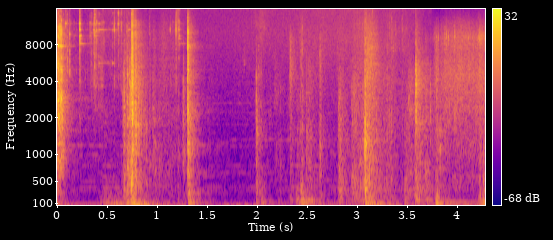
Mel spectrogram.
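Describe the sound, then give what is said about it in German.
Keys jangle as a studio door is unlocked: a few sharp metallic clicks and rattles at moderate loudness, with no talk. “Können wir ins Studio, Hank? Natürlich. Ich muss nur eben aufschließen.”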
